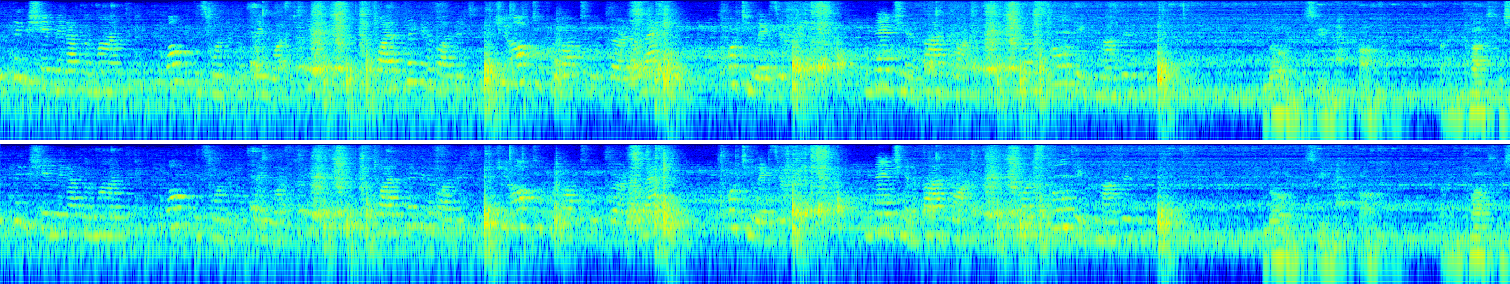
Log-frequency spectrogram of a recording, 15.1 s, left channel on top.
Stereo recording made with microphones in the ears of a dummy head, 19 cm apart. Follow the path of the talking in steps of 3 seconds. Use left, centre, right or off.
left, left, centre, right, left.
